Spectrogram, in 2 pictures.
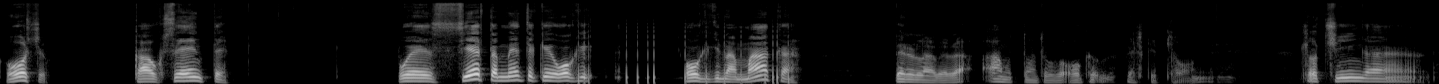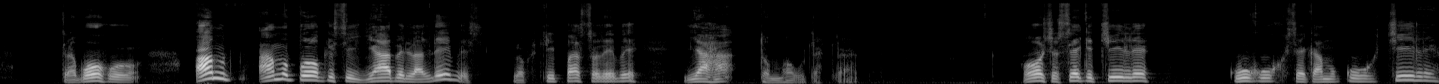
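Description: A train of clicks runs from 5.78 to 7.89 s in this speech recording, starting right after "pues ciertamente que". Around fifteen similar pulses arrive at about 6.7 per second, unevenly spaced, and sit roughly 5 dB above the speech, so they read as ticking or popping on top of it. A repeated pulse of much the same shape like this likely comes from electrical interference from nearby equipment, or from a faulty connection or power supply feeding spikes into the signal.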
